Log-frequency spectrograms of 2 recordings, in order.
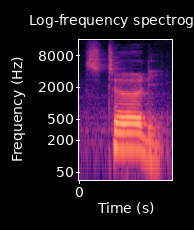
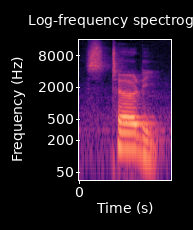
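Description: Both takes have the same delivery.

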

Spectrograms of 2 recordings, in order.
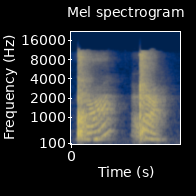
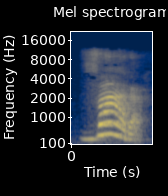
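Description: First: "Vara" broken into Va - ra, both punched; two loud separate beats on "Vara"; syllable by syllable. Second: Said in the usual way. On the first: Shown as a demonstration. Teacher counts syllables for pupils, "Vara" split into Va, ra. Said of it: "Duas sílabas". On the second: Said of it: "Vamos lá".

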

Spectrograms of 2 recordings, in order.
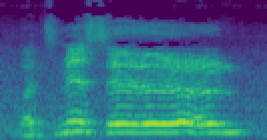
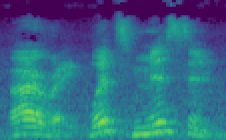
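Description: First: Louder, slow drawn-out what's missing; game-show tease. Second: Said in the usual way. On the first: Pretend. Host quizzing viewers on the flag, loud drawn-out tease. Repeats quiz question.

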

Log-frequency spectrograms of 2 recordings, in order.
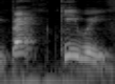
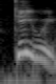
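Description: First: Faint whispered echo. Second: Calling out. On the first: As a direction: fade it like a distant echo. Echo of the call. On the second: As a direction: call it out across the forest. Call echoing through forest. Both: Acted.

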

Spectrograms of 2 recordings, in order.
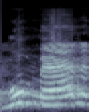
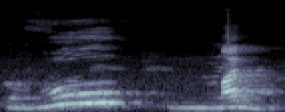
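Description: First: वूमन as "woo-MAN"; wrong woman pronunciation. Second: वूमन very slow and low, "WU ... mun"; correct woman pronunciation. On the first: Teacher showing the mistake, वूमन as "woo-MAN". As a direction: open "man" at the end of वूमन. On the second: Teacher modelling for students, वूमन as slow "wu-mun". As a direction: stretch वूमन in two parts, reduced "mun". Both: Shown as a demonstration. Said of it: "वूमन नहीं".

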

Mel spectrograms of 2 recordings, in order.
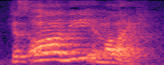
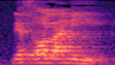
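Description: First: High delighted sigh; blissful. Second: Said in the usual way. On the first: Real, not acted. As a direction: swoon over the food. Savoring the food.

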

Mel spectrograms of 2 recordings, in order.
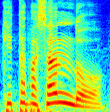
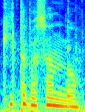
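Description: First: Higher, drawn-out question; alarmed cry. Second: Soft, uneasy question; hushed unease. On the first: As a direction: call it out in alarm. (exclamación alargada de alarma) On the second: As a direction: ask it under your voice. Uneasy after a scare. (en voz baja, inquieto) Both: Real, not acted.

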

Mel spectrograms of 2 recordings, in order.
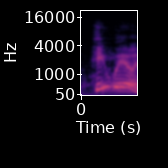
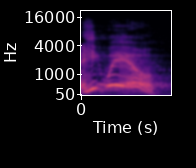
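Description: First: He will, with will lifted high and held; preacher insists He WILL, pitching will up high; stress on will. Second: Said in the usual way. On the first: Shown as a demonstration. Preacher assuring his church: stress on will.

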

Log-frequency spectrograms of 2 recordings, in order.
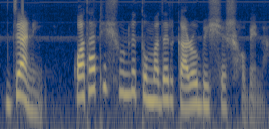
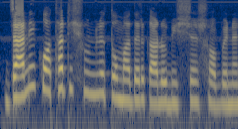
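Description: First: জানি, then a short pause before কথাটি শুনলে; a light comma break after জানি; জানি set off by a short pause. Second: জানি কথাটি শুনলে run straight on with no pause after জানি; জানি কথাটি running into শুনলে unbroken; read without pauses. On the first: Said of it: "যদি আমি এভাবে পড়তাম". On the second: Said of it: "অনুচ্ছেদটি পড়তে গিয়ে আমি, আহ, প্রায় হাঁপিয়ে গিয়েছিলাম". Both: Shown as a demonstration.

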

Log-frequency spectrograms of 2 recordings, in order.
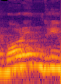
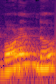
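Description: First: বরেন্দ্রী ending in a clear ee sound; self-corrected বরেন্দ্রী with final ee; corrected word ending. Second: বরেন্দ্র ending in a short o sound; emphatic বরেন্দ্র, closing on -dro; mistaken word ending. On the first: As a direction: finish বরেন্দ্রী on -dree, not -dro. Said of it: "sorry". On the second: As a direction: say বরেন্দ্র without the final long ee. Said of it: "sorry, বরেন্দ্রী উপভাষা". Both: Real, not acted.

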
